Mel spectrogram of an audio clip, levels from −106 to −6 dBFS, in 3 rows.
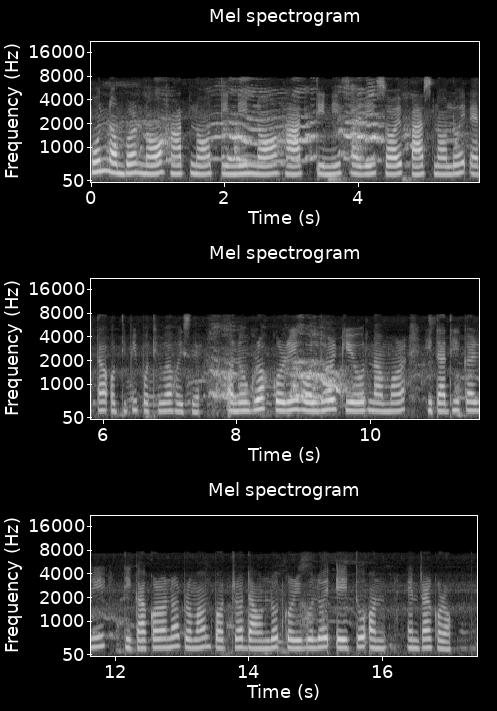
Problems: constant background noise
